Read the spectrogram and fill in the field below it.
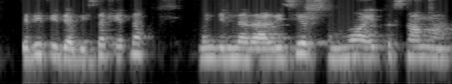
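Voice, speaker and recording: A somewhat breathy woman's voice, medium in pitch, at a fairly quick pace. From Sundanese region, West Java, Indonesia. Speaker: university lecturer. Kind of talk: lecture. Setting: video call lecture. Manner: hesitant, many filler sounds.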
